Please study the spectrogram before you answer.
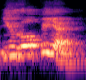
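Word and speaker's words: European: क्या कर रहे है यूरोपियन य से और य से लेकर ज्ञा तक में आता है साउंड कंसोनेंट है तो क्या हो जाएगा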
